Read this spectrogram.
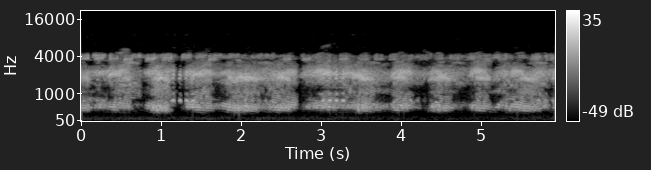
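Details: After one night of heavy rain ending a long hot spell, many yellow frogs float in flooded village fields, their dense chorus of overlapping croaks merging into a steady, throbbing, monsoon-like roar.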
